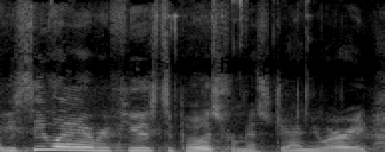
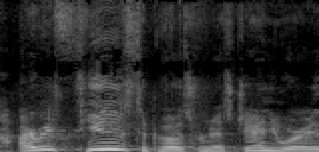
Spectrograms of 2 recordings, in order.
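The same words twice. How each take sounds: First: Said in the usual way. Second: "refuse" punched higher and louder; firm repeat leaning on "refuse"; stress on refuse. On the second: Acted. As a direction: hit the word "refuse" hard, emphatically. Restating the refusal more firmly.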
